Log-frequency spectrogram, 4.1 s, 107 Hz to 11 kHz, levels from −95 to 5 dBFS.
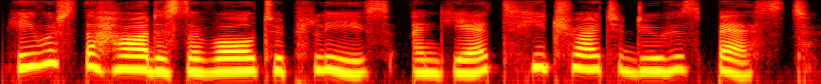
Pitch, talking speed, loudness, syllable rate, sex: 230 Hz, 235 wpm, -21 LUFS, 4.7 syllables/s, female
